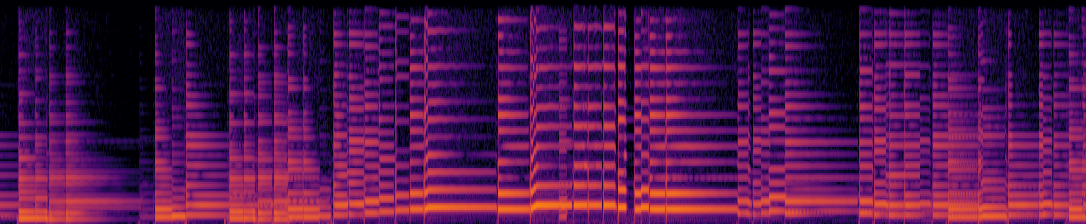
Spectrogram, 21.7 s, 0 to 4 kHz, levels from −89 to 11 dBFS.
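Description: Nothing goes wrong anywhere in this music, which simply comes through the call's G.711 mu-law path at 64 kbps with everything sitting below 4 kHz, just as that path is meant to work.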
